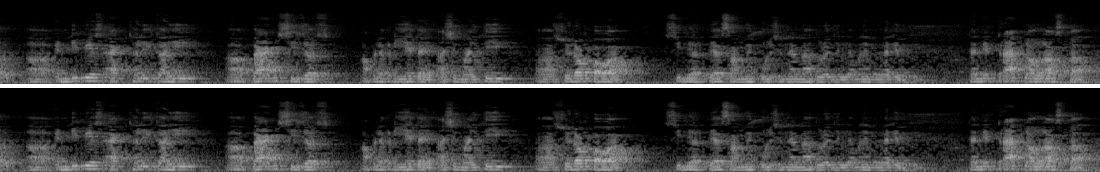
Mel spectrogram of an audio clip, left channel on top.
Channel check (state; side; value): noise; left; hiss, 26 dB below the sound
